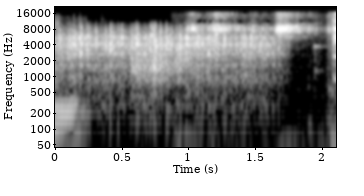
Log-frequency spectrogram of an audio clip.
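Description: Plastic shekere shaken, the beads strung around its body rattling against the shell in a steady dry rattle that eases off and cuts off sharply shortly before the end.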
